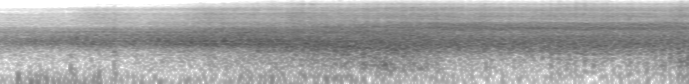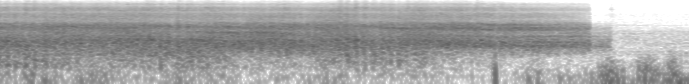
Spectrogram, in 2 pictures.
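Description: Locomotive-hauled passenger train passing close at speed: the rush of wheels on rail and the coaches builds over the first two seconds, holds steady and loud, then cuts off suddenly near the end.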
